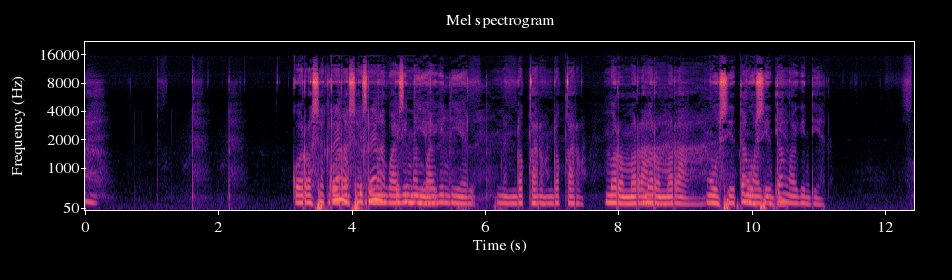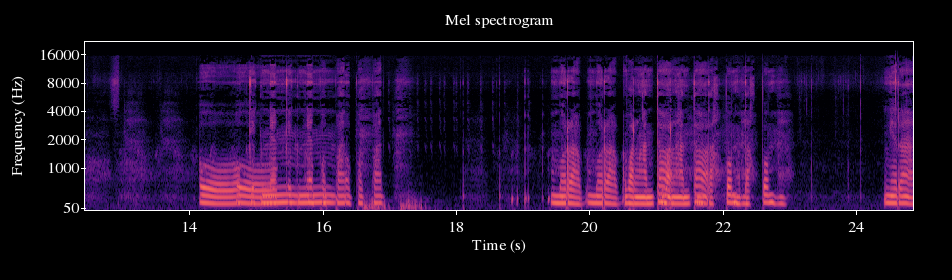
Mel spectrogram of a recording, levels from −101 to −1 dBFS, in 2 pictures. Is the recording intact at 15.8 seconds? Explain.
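No. At 15.8 s, as throughout, a doubled audio track is heard: a second, equally loud full-band copy trails by about half a second, likely from a slower capture path. Spectrograms show every pattern repeated half a second later; waveforms show duplicated envelopes.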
